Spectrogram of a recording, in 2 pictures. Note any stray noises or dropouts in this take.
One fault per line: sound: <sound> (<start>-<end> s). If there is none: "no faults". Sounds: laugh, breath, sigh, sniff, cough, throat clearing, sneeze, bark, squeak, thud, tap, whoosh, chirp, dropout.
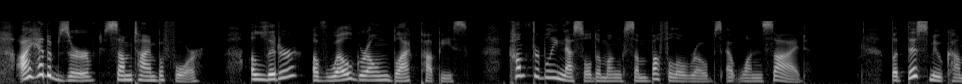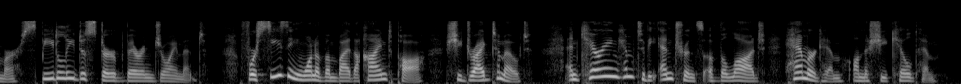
sound: dropout (13.2-13.3 s)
